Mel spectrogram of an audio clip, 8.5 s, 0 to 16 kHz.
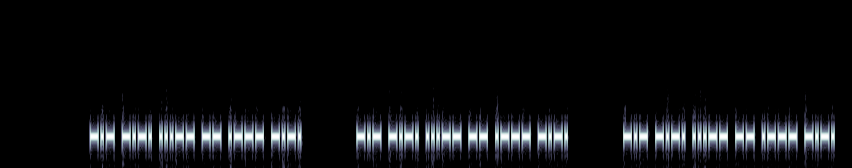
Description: Morse code, heard as a keyed tone, about 46 wpm, 700 Hz. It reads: KC3MJC KC3MJC KC3MJC
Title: USA Call Signs - 6 Characters - Repeated 3x - 45wpm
